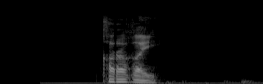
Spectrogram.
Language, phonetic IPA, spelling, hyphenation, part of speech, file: Bashkir, [qɑ.rɑ.ˈʁɑj], ҡарағай, ҡа‧ра‧ғай, noun, Ba-ҡарағай.ogg
- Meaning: 1. pine tree 2. pine wood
